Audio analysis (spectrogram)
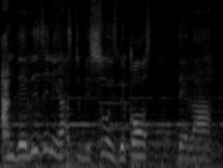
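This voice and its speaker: A man's voice with clear music in the background. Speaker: preacher. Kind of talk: sermon. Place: church. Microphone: handheld.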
